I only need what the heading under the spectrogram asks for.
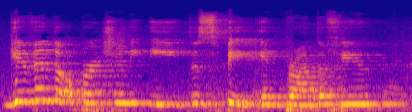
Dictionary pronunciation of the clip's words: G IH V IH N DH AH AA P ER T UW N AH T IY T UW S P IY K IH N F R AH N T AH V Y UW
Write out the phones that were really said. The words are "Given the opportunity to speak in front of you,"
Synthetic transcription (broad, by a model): G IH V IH N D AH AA P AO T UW N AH T IY T UW S P IY K IH N P R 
